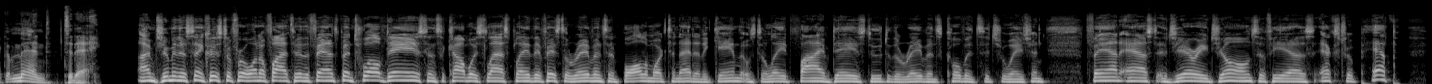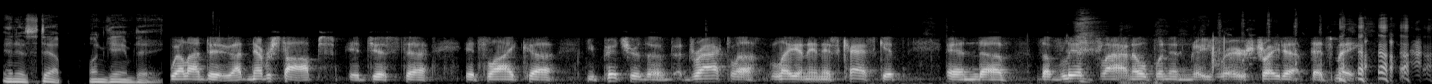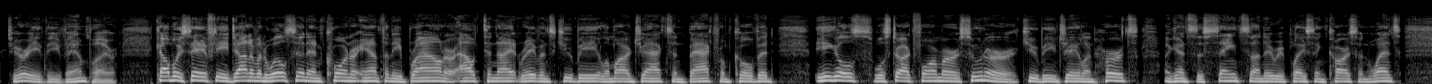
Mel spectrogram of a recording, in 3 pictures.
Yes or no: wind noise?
no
